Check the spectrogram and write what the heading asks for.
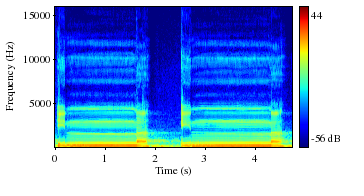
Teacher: Maka sekali lagi setiap huruf nun yang bertasydid maka didengungkan ditahan dengan de dengung.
